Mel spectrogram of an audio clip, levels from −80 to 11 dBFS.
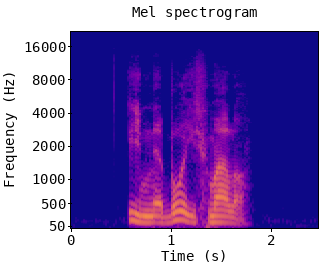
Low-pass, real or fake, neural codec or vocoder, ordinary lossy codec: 19.8 kHz; fake; codec, 44.1 kHz, 2.6 kbps, DAC; none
